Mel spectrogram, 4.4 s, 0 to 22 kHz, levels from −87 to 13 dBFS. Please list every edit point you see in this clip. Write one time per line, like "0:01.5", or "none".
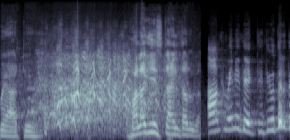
0:03.0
